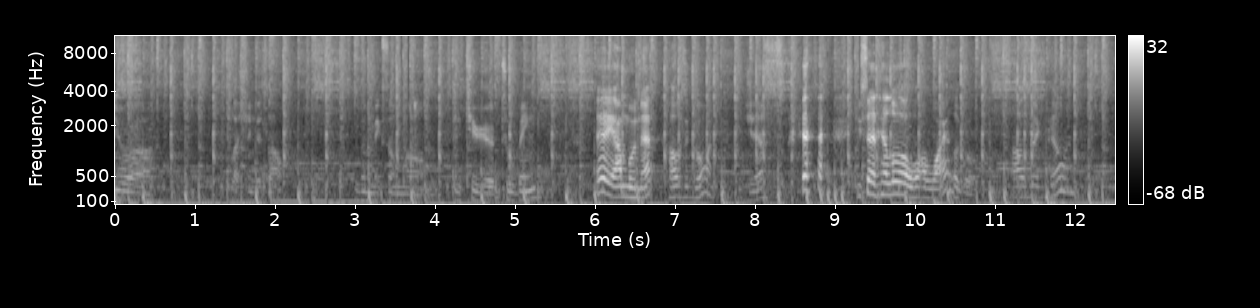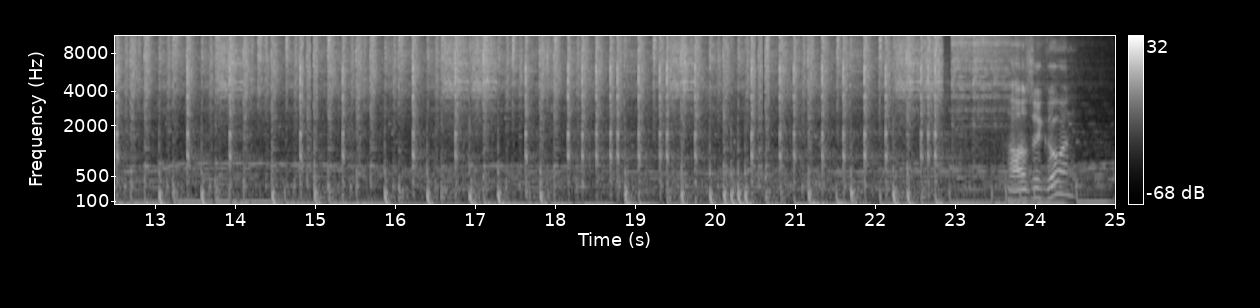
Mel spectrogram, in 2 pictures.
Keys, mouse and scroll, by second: 0.2 middle click, 0.7 middle click, 2.0 click, 2.4 middle click, 3.8 ctrl+s, 4.9 shift+middle click.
